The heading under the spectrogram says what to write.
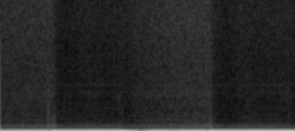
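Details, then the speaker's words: Assembled amplifier with hum on the subwoofer channel: a steady low mains hum with brief dips when the metal body is touched, attributed to ground looping and an ungrounded chassis. "यह एक assemble किया हुआ amplifier है, यहां समस्या subwoofer channel से हम्म की है"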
